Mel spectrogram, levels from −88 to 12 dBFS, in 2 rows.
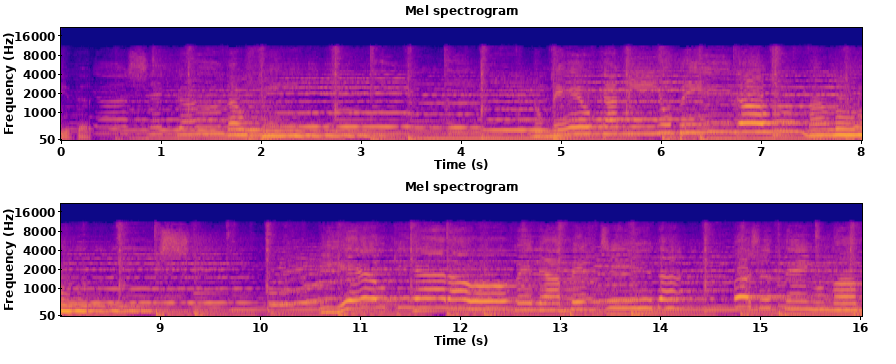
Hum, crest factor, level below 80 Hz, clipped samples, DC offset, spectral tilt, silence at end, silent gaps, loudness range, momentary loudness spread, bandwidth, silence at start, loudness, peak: none; 12 dB; -38 dBFS; under 0.1%; under 0.1%; -5.5 dB/octave; 0 s; none; 4 LU; 12 LU; 11.5 kHz; 0 s; -20 LUFS; -8 dBFS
